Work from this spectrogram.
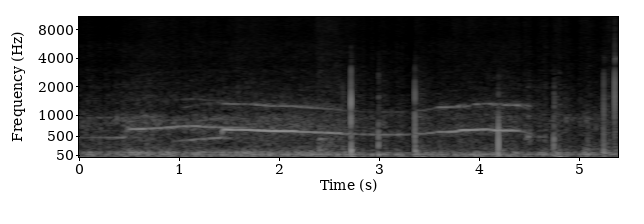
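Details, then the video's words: Mexican gray wolves at a zoological sanctuary, early on a morning in daylight, howl in long, smooth, overlapping notes that glide gently up and down in the distance. "Wolf Howl in the Distance"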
